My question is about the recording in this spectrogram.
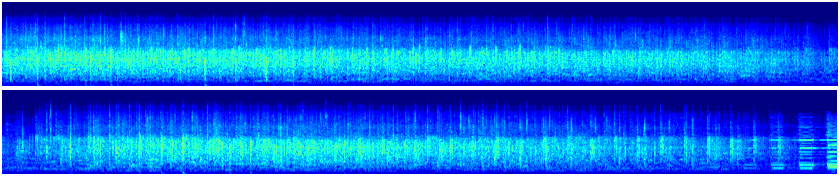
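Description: A large audience applauding. The clapping fades off a little before halfway, then a new round starts abruptly and carries on, thinning out near the end.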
